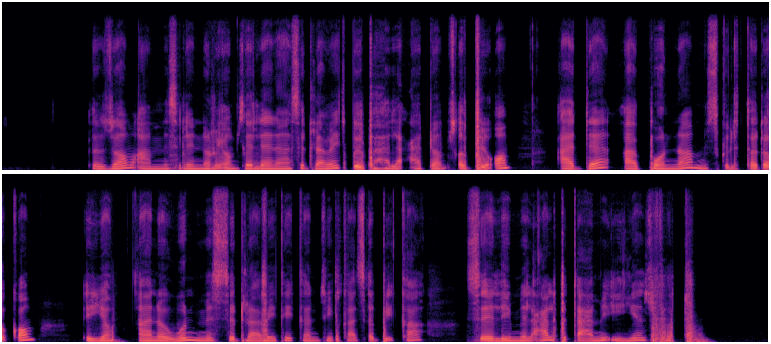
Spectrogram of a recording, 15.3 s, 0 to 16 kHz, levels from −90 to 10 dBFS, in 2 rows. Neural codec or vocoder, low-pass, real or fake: codec, 44.1 kHz, 7.8 kbps, Pupu-Codec; 14.4 kHz; fake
